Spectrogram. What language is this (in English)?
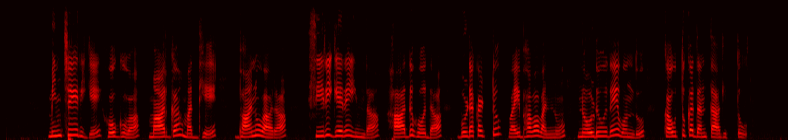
Kannada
